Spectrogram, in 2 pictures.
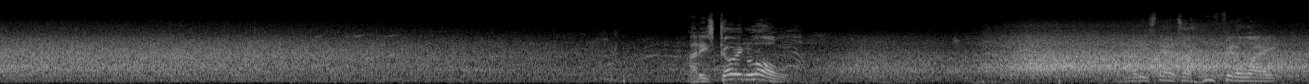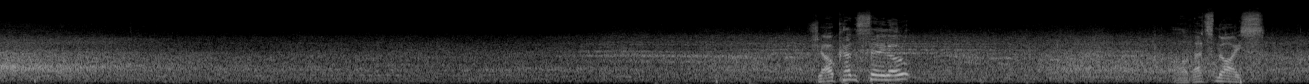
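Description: A large stadium crowd roars steadily, swelling loudly for a few seconds midway.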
